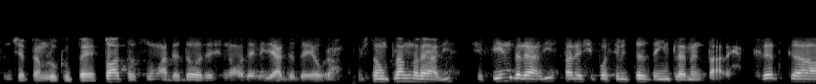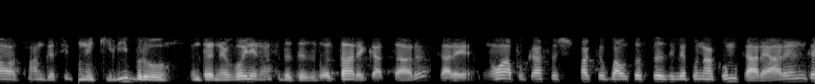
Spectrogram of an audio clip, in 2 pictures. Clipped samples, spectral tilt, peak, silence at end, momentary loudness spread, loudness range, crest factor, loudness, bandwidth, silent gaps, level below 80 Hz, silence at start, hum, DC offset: under 0.1%; -7.5 dB/octave; -6 dBFS; 0 s; 8 LU; 2 LU; 20 dB; -25 LUFS; 3.8 kHz; none; -82 dBFS; 0.05 s; none; under 0.1%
